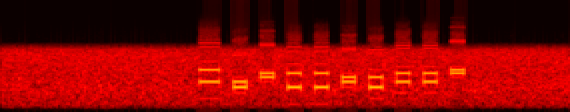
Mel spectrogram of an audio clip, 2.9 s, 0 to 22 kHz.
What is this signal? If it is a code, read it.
Multi-frequency trunk signalling (R1, as on North American trunks), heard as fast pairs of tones, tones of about 70 ms, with phone line noise. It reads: KP 30886599 ST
